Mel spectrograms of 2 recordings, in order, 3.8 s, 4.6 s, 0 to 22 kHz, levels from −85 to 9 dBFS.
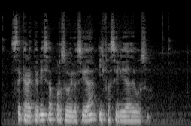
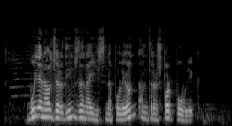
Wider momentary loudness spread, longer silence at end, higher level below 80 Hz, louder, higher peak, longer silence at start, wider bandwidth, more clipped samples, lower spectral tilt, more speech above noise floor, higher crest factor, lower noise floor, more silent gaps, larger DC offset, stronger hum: second, 6 LU vs 11 LU; about the same, 0.8 s vs 0.8 s; first, -54 dBFS vs -76 dBFS; first, -23 LUFS vs -29 LUFS; about the same, -8 dBFS vs -10 dBFS; second, 0.25 s vs 0.55 s; first, 15.5 kHz vs 10 kHz; neither; about the same, -5.5 dB/octave vs -6.5 dB/octave; second, 32 dB vs 37 dB; about the same, 16 dB vs 18 dB; second, -55 dBFS vs -65 dBFS; neither; neither; neither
